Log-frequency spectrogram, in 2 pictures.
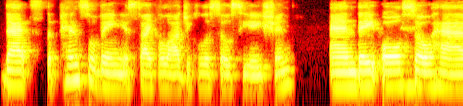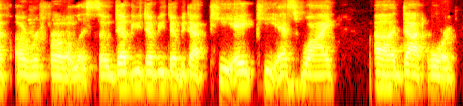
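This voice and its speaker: A woman's voice: extremely low pitch, steady tone, normal speed. A woman psychologist speaking as a panel guest over a video call, in a practical, matter-of-fact way. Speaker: psychologist and therapist. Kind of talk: casual panel talk on a live webinar.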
